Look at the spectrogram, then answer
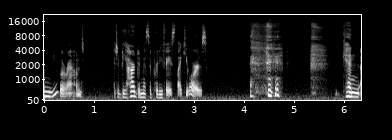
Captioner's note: flirtatious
